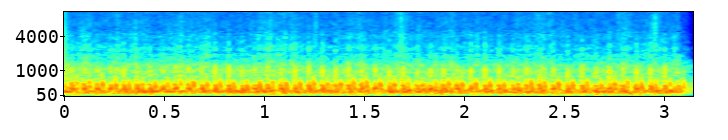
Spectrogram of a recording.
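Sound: black-capped chickadee heartbeat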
